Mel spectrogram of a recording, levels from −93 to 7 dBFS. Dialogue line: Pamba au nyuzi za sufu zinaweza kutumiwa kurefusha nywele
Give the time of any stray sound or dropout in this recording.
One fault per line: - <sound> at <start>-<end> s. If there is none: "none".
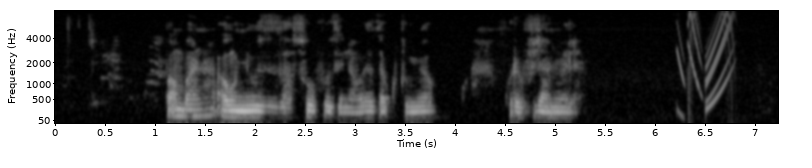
- chirp at 6.2-6.8 s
